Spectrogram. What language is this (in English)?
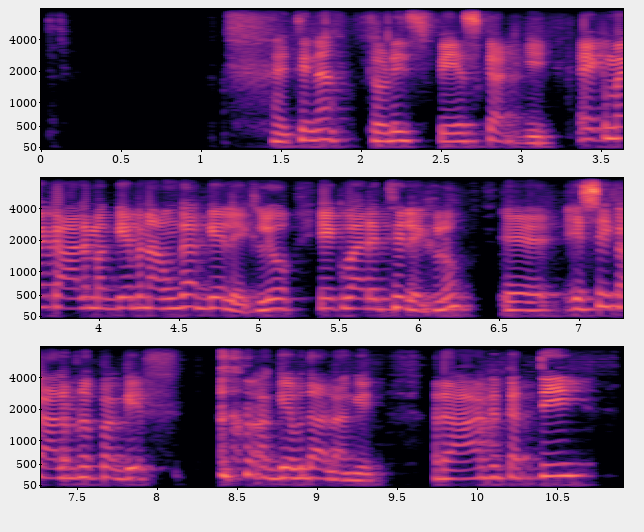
Punjabi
